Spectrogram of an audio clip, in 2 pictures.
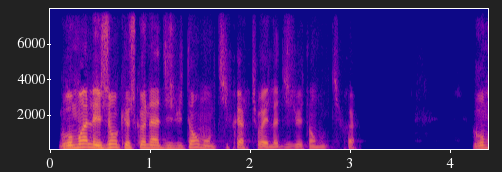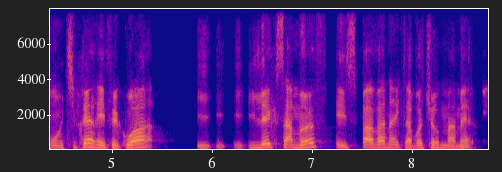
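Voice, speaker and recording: In a dry, close sound with no echo and a very clean recording with a silent background, a man talks very fast in a fairly high pitch. His tone is animated, his intonation lively, and his loudness swings widely. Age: 20s. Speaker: entrepreneur podcast host. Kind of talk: casual chat.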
